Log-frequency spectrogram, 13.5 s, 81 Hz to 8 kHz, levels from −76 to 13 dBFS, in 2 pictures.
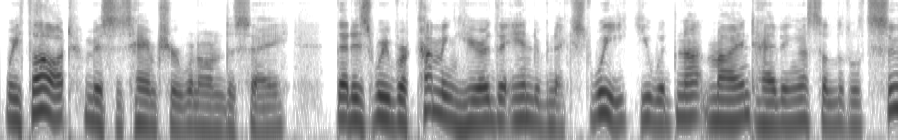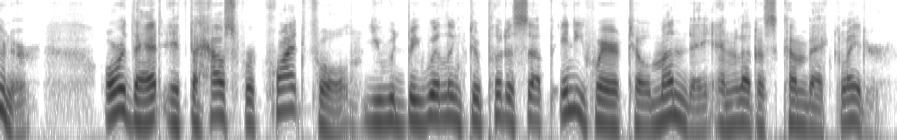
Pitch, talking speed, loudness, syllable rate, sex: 150 Hz, 235 wpm, -19 LUFS, 5.7 syllables/s, male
